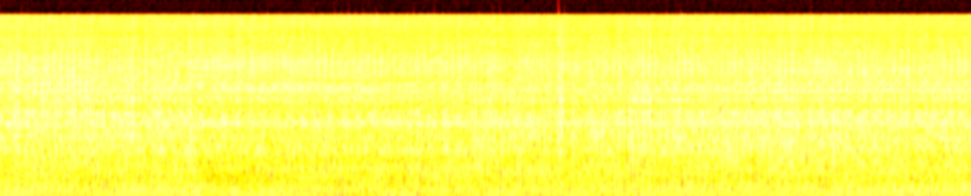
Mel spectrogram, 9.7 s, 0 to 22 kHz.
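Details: Fiat Albea 1.3 Multijet diesel idling steadily with regular knock about four per second over low rumble. Engine knocking at idle.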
